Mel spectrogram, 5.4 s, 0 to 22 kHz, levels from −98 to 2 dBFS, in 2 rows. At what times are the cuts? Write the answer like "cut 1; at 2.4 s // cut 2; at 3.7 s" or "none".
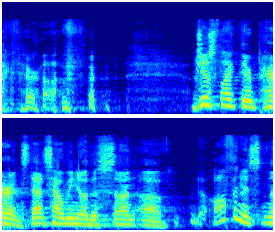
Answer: cut 1; at 1.9 s // cut 2; at 3.6 s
